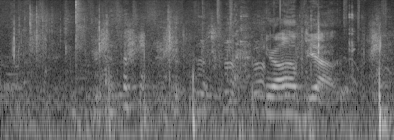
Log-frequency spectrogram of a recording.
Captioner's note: laughing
